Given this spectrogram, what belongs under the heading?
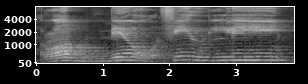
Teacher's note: را کو موٹا کر کے پڑھیں گے اس لیے کہ را پر زبر ہے · را کو ہم با سے ملا دیں گے اس لیے کہ با پر تشدید ہے ، پھر با کے نیچے زیر ہے لہٰذا اب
